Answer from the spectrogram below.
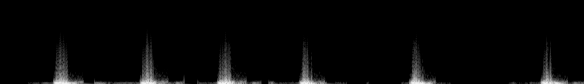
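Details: Korotkoff sounds heard during a blood pressure reading, presented as a practice recording for working out the blood pressure.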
